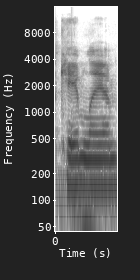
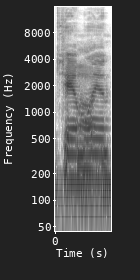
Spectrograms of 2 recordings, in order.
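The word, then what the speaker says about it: C4MLan: Yeah, I believe that's Camlan. Camlan. He uses that leet speech pronunciation.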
